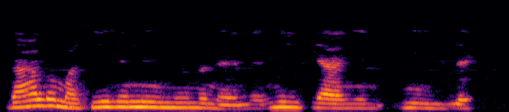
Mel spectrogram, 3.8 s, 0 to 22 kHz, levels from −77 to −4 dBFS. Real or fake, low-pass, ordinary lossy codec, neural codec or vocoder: real; 7.2 kHz; none; none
